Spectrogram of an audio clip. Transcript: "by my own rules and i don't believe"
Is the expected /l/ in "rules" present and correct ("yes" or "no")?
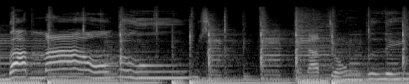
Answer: no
